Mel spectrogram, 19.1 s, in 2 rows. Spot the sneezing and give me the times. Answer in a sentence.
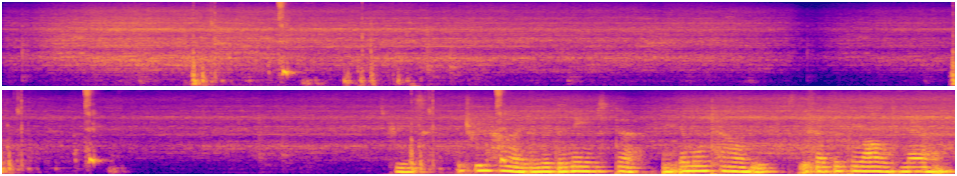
The sneezing can be heard from 1.9 to 4.2 s, from 9.4 to 10.7 s and from 13.6 to 14.8 s.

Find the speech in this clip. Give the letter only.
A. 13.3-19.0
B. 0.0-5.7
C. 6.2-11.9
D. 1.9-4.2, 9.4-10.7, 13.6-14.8
A.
